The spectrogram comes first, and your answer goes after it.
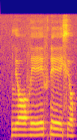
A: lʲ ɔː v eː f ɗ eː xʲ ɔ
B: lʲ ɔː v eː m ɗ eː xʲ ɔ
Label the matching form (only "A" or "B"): A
